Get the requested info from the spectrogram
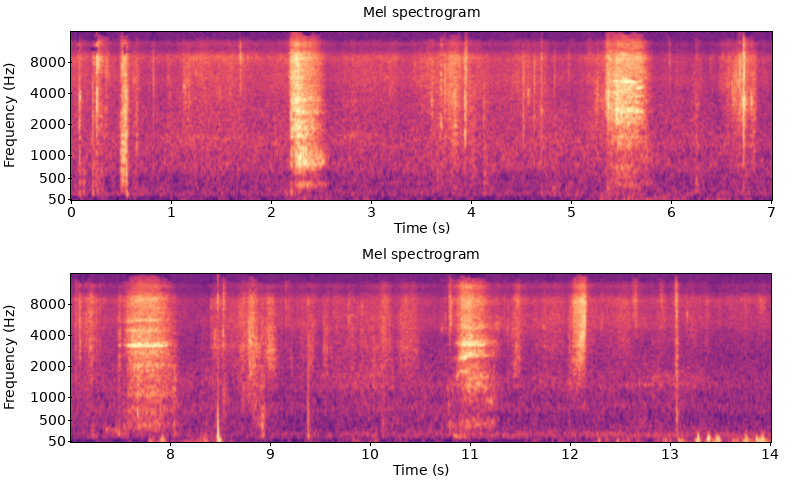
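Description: A bouldering climber's sharp exhalations, four short puffs two to three seconds apart, as he strains on an overhang. A sharp knock a little past the middle, likely a hand or shoe on the rock, and a low rumble near the end.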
